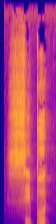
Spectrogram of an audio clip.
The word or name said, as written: Siput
